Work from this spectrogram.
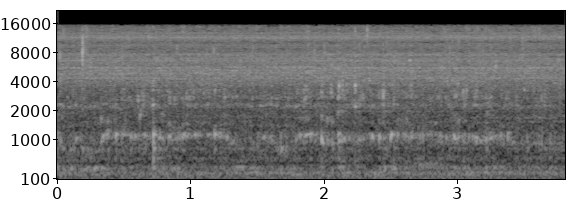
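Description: Tap water runs steadily into a sink while a paintbrush is rinsed under the stream, a continuous close splashing hiss with faint clinks, no voices.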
